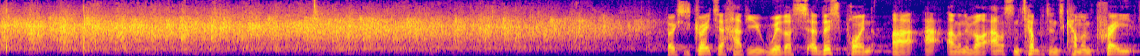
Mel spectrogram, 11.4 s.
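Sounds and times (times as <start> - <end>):
audience applause: 0.0 - 6.9
speech: 6.7 - 11.3.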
